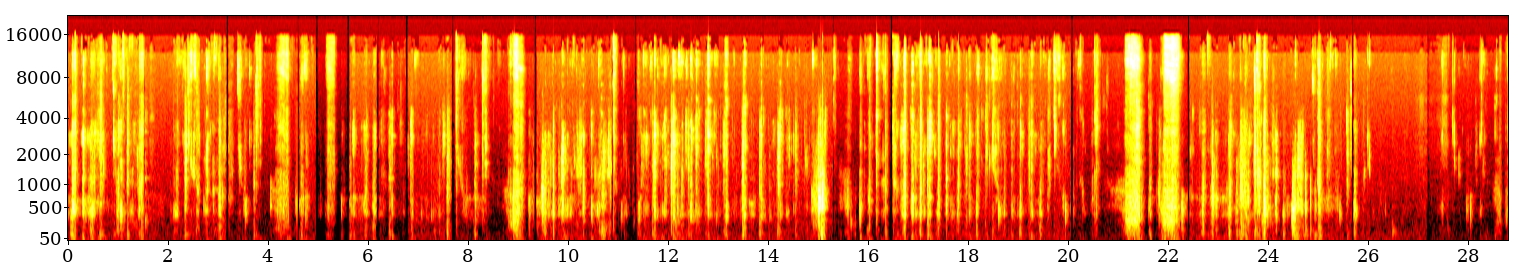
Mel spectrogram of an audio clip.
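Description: Close-miked eating of spicy tteokbokki rice cakes, glass noodles and a rice burger: chewing and biting in irregular bursts, with a few sharp clicks, the loudest about halfway through and again a few seconds later.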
